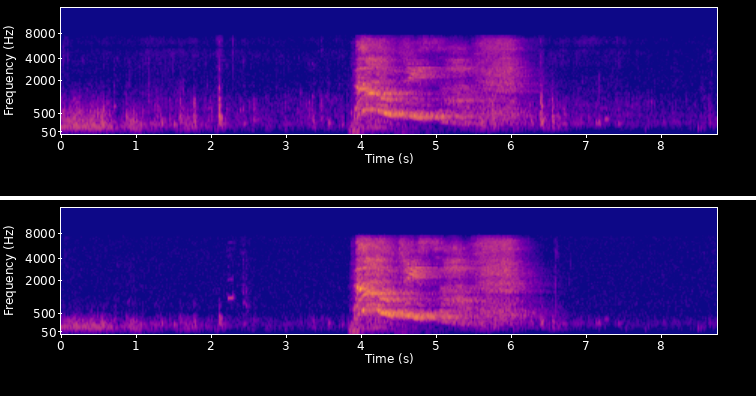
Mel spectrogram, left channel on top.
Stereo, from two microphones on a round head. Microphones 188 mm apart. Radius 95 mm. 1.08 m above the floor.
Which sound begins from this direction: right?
A shout, at 3.8 s.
